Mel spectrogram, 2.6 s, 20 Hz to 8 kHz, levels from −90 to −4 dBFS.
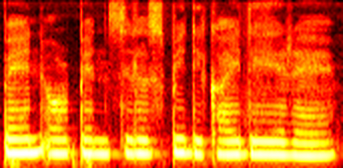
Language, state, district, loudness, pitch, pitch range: Hindi, Arunachal Pradesh, Papum Pare, -13 LUFS, 195 Hz, 185-205 Hz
